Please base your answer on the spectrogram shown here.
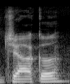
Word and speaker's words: Jakkah: tune in for sure so my name is jocka you're gonna find me on all streaming platforms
